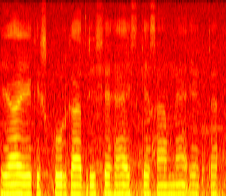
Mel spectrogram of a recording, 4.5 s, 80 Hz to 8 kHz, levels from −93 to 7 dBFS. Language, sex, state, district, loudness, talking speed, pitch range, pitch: Hindi, male, Jharkhand, Deoghar, -18 LUFS, 130 wpm, 130-135 Hz, 130 Hz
